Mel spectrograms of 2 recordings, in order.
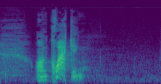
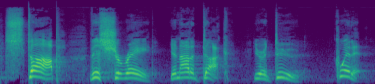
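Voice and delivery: louder, firm order; stern command; 7 dB louder than usual. Retold or imitated. Armed friends ordering the fake duck to stop, loudly. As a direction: shut down the charade. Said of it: "we say simply to you".

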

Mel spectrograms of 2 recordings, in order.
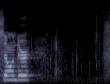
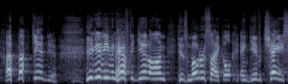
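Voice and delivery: laughing; 8 semitones higher, 7 dB louder than usual. Real, not acted. Laughing telling of the cop.

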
